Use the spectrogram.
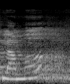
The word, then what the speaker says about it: plumber: Spell the word plumber. PLUMBER. Yes, that's correct. It has a silent letter B in the word.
